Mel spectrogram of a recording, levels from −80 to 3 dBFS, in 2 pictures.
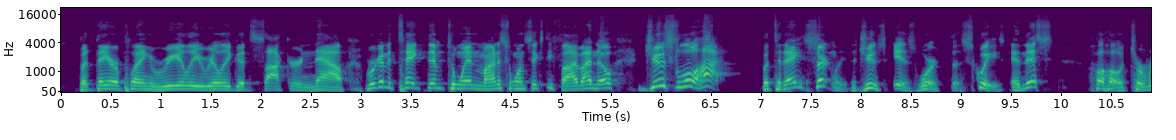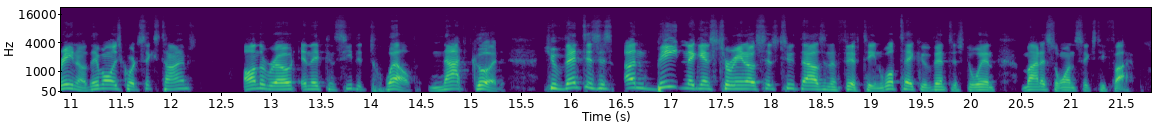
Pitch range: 150-210 Hz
